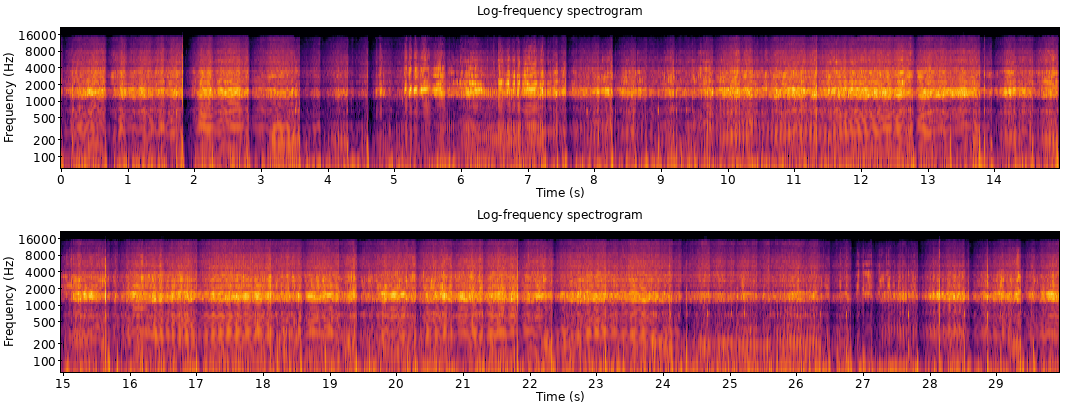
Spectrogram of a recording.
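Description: Yamaha four-stroke dirt bike engine running and revving up and down on a rough trail, heard from the handlebars, with frequent knocks and rattles from the bumps.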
